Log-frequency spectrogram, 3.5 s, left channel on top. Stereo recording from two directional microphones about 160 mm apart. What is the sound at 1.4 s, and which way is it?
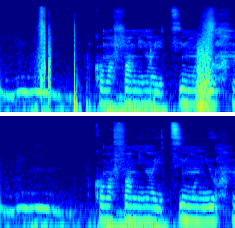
Speech, 25° right (ahead or behind).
